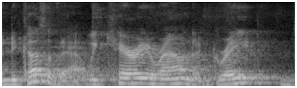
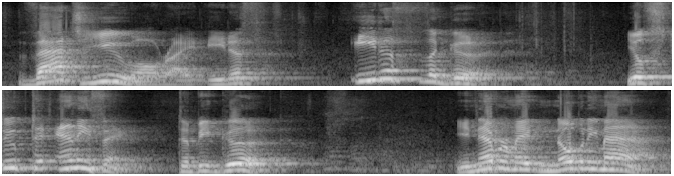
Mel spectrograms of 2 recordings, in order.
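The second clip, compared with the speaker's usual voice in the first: loud, higher blustering Archie rant; Archie Bunker voice; 4 semitones higher, 5 dB louder than usual. Retold or imitated. Husband scolding his wife in a loud higher Archie voice. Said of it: "saying to his wife".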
